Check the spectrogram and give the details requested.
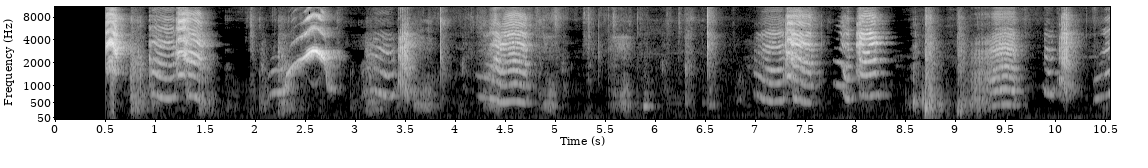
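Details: Pet parrot talking nonstop in a good mood: a steady run of warbling, wavering, speech-like phrases with rising and falling squeaks and short pauses, several utterances every few seconds, in a quiet room.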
